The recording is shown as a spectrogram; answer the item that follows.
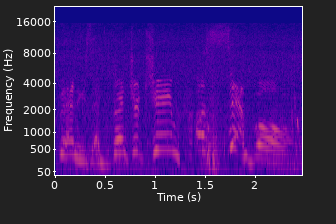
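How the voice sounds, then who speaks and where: A woman's voice: high voice, sing-song, moderate pace. A woman voicing an earnest, upbeat but unlucky young male adventurer in a video game. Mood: rallying. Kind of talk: video game character dialogue. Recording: clear rain and thunder noise behind voice.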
